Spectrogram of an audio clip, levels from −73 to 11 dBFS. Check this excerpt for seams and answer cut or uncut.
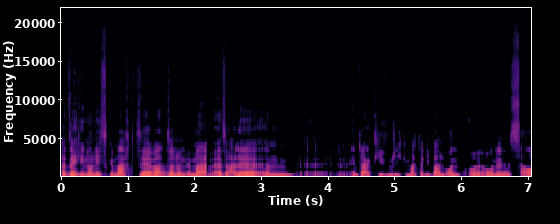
cut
